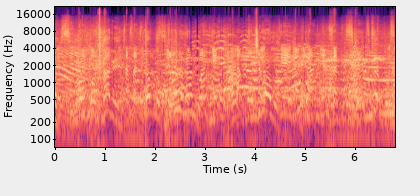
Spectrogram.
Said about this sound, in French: Mousse de fête, bruit de vuvuzela et de sifflets, les acclamations agrémentent l'ambiance dans cette institution universitaire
